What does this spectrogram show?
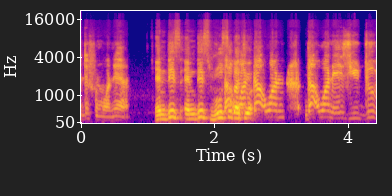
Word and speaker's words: ghusl: It's ghusl. Ghusl. Is it the same as ablution? Let me spell it to you.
